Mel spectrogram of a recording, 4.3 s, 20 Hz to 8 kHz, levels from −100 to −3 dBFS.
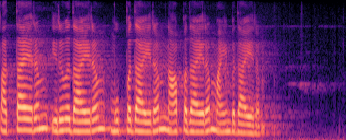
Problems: none marked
